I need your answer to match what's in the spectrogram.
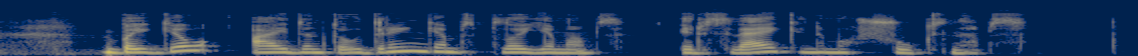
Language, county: Lithuanian, Vilnius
